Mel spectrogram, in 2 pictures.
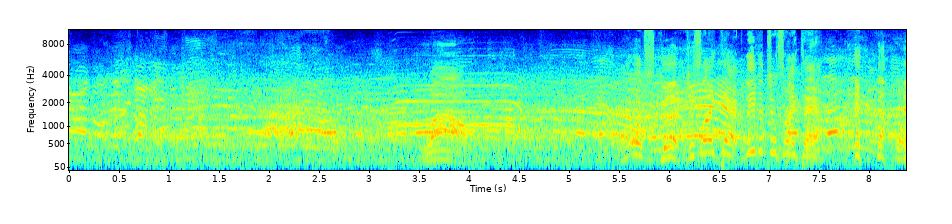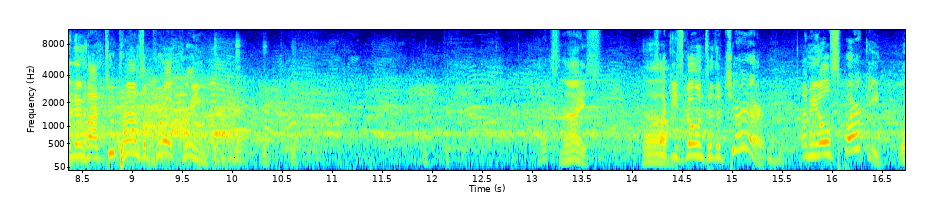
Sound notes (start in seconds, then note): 0.2 fans shouting; 10.1 Tony chuckles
